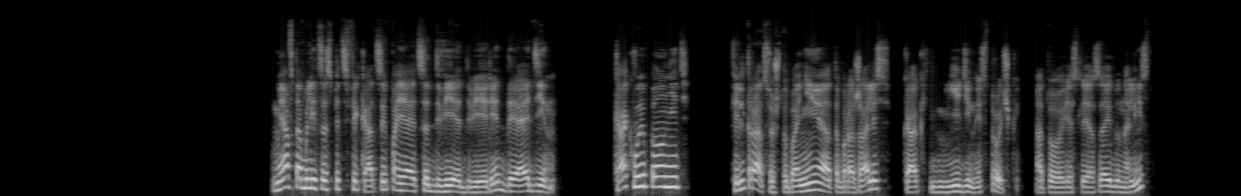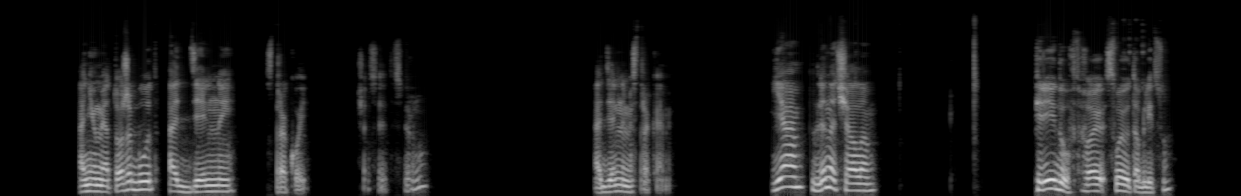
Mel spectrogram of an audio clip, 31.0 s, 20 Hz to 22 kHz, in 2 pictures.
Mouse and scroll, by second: 0.1 click, 1.2 click, 2.0 click, 3.7 click, 4.7 click, 6.6 click, 14.3 click, 14.4 click, 15.3 click, 17.5 click, 19.7 click, 20.5 click, 21.6 click, 25.5-26.1 scroll down 2, 26.1 middle click, 29.5 click, 29.7 click.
